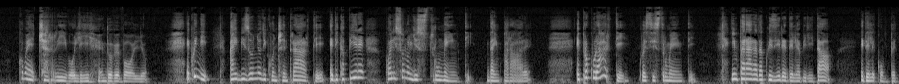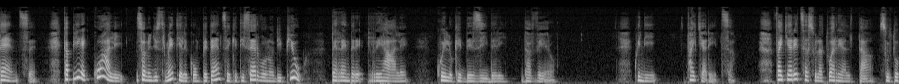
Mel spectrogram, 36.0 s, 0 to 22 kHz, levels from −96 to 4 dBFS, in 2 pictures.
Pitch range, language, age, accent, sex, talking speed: 140-200 Hz, Italian, 40-59, native, female, 105 wpm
